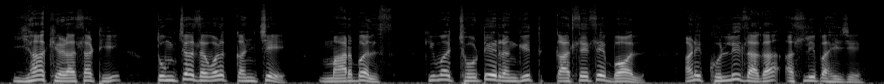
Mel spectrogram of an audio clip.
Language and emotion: Marathi, neutral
